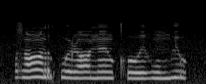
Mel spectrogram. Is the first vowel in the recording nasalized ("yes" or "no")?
yes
